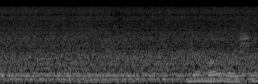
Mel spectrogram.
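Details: A swarm of Western honey bees being caught makes a steady, dense hum of many overlapping wingbeats as they march uphill into a nuc box, the queen possibly among them.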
